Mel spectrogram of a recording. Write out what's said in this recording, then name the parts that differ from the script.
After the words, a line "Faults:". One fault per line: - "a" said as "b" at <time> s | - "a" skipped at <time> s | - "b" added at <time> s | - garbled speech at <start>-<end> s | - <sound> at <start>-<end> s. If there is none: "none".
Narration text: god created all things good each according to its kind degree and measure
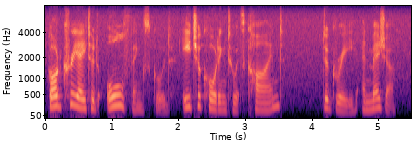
god created all things good each according to its kind degree and measure
Faults:
none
